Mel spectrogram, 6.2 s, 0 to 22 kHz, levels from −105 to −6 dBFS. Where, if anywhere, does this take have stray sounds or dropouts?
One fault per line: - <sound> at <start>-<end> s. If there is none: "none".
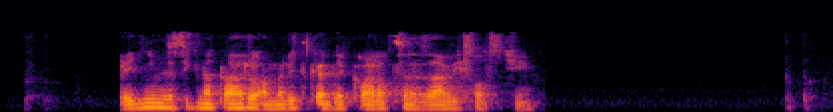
none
